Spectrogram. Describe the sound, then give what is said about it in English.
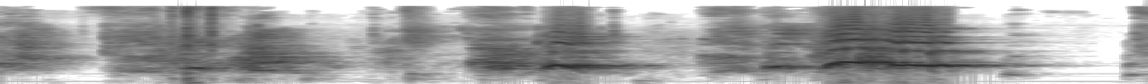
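Dogs fighting, with four loud, harsh bursts of barking and snarling in quick succession, each rising to a strained, yelping pitch. No one talks over it. “Yeah, my dogs were fighting.”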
